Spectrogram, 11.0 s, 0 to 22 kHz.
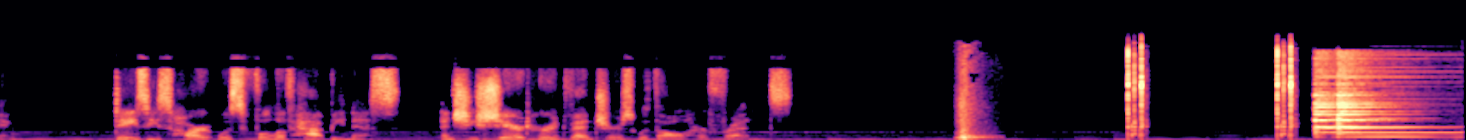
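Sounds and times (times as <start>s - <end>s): quick swoosh: 7.2s - 7.6s
click sound effect: 8.4s - 8.6s, 9.6s - 9.8s.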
